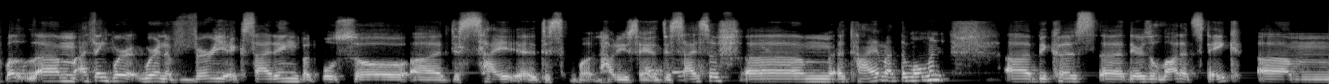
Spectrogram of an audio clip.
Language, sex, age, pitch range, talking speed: English, male, 20-39, 115-135 Hz, 170 wpm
